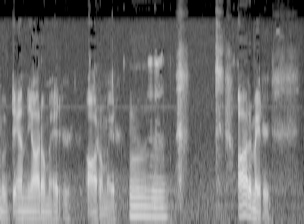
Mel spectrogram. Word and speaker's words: Automator: Automator is the pronunciation I'm looking for there.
